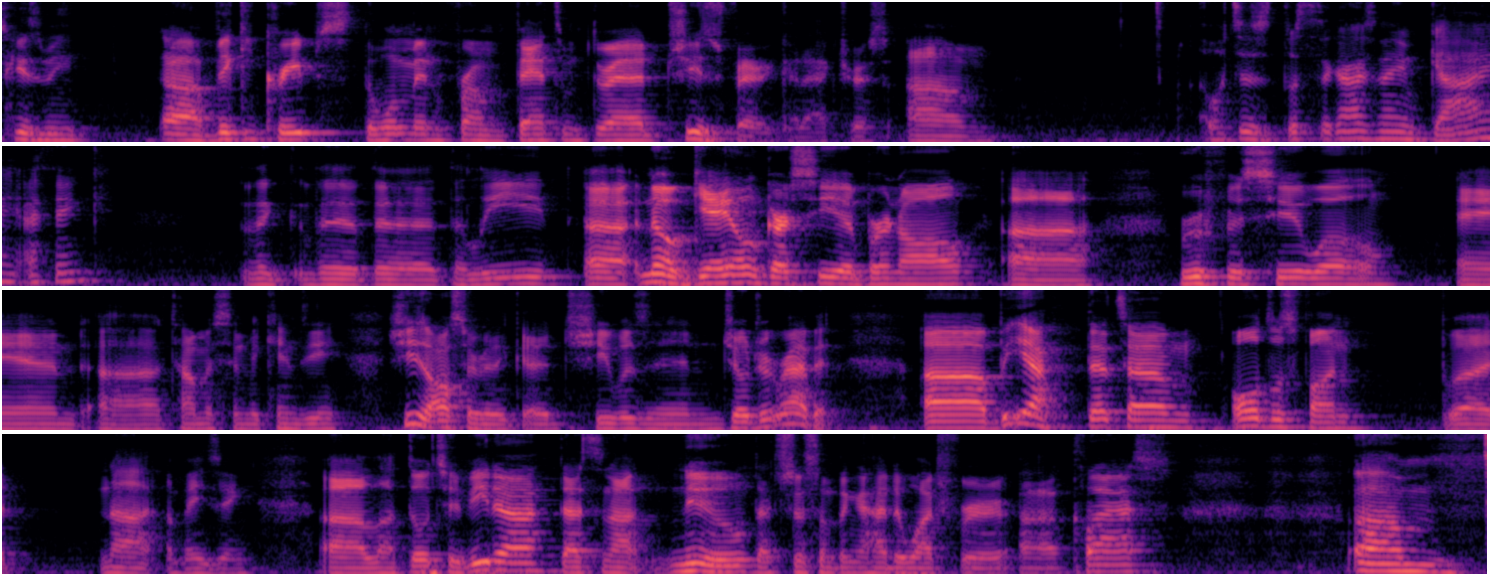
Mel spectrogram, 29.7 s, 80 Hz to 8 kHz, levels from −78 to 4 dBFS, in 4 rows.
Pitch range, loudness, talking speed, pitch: 110-140 Hz, -27 LUFS, 160 wpm, 125 Hz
